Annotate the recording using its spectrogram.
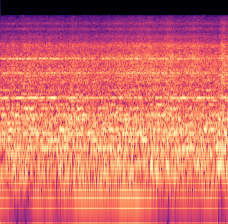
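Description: Chamber string orchestra playing a loud, sustained passage of held chords.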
